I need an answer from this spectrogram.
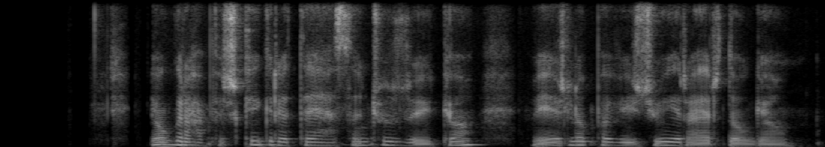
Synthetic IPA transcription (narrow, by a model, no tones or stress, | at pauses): ɡʲɛɔɡɾɑːfʲɪʃkɐɪɡɾʲiɛt̪ɐɪæːsɐnʲt͡ʃʲuːzʊɪkʲoːʋʲeːʒʲlʲoːpɐʋʲiːzʲd͡ʒʲuːiːɾɐ̰ɪ̰ɾd̪ɒʊɡʲɛʊ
